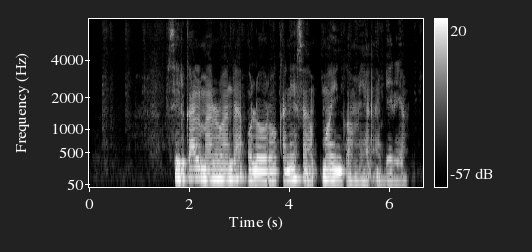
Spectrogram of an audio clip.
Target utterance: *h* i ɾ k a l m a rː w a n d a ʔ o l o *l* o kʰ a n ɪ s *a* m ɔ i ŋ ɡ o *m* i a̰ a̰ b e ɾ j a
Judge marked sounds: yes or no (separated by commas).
no, no, yes, yes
